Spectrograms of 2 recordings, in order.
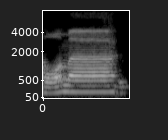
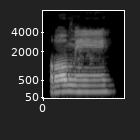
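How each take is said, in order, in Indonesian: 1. Vokal setelah m adalah a terbuka. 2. Vokal setelah m condong ke e. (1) "Itu di riwayat Hafs an Asim" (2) "Itu dengan memiringkan bunyi fathah"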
